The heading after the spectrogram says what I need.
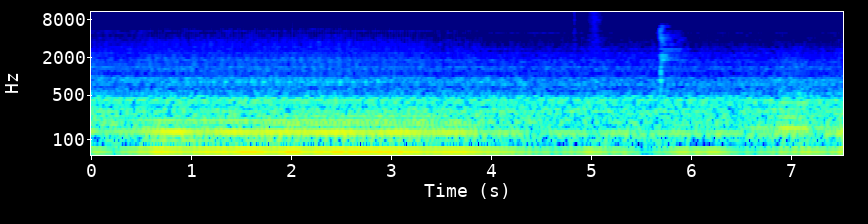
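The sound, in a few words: truck engine in the video game American Truck Simulator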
